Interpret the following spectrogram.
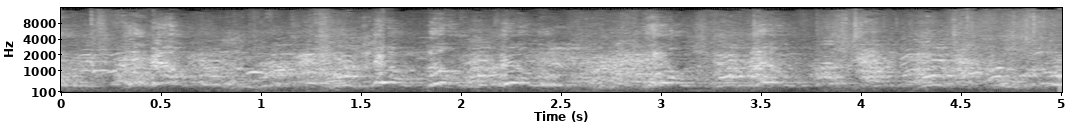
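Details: A Presa Canario barking in a protection work test, giving a dense run of short, rough barks about every third of a second, with voices mixed in.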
